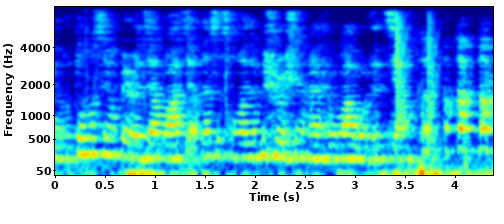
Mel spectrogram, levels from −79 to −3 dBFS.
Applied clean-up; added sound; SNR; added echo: none; Drawer open or close; 5 dB; reverberation time 0.3 s.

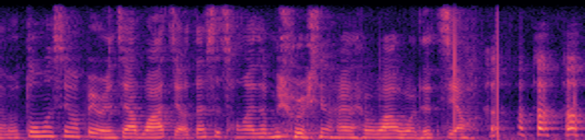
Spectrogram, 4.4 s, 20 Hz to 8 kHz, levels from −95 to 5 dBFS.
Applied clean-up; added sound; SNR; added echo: none; none; none; none.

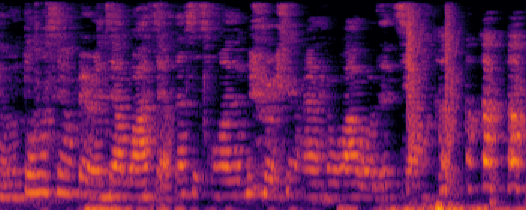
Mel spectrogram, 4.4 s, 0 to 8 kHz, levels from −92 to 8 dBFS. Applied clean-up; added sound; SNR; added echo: classical method WPE with log-MMSE.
